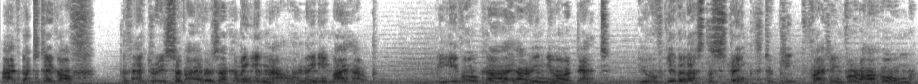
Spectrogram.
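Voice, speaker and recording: A man's voice: fairly low pitch, steady tone, moderate pace, natural voice. A man playing an earnest resistance leader in a video game, speaking with pressing, sincere authority. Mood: relieved, grateful. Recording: music behind the voice.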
